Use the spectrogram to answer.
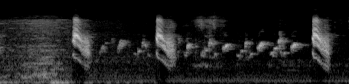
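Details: Long-tailed shrike singing strongly, a clear training recording for pet birds: three loud harsh descending rasps separated by quick runs of small chattering, twittering notes.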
